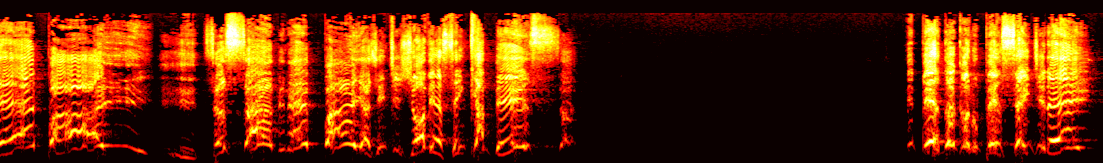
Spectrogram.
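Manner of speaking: high, loud, whiny excuses; pleading son. Retold or imitated. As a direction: beg like a sulky teenager caught out.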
